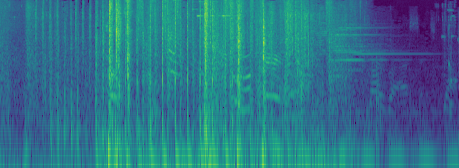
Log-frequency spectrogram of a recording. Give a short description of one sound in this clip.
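A loud explosion bursts with debris scattering.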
